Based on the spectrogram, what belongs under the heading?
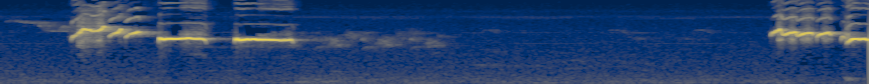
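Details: Captive orange-headed thrush singing loud, open 'gacor ngeplong' style song, played as a lure to stir a stalled bird into breeding condition: a burst of quick twisting whistles, two level sustained whistles, a long pause, then another warbling phrase; clean background.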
